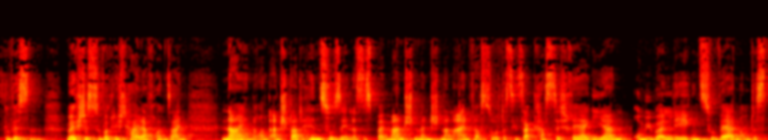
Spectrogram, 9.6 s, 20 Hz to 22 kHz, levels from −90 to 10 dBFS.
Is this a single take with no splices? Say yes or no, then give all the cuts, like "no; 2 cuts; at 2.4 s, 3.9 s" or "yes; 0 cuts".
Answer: yes; 0 cuts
